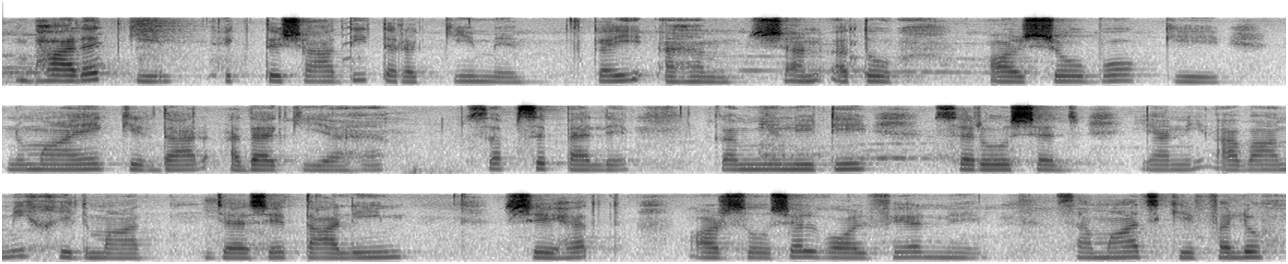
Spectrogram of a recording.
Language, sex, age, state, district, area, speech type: Urdu, female, 18-30, Bihar, Gaya, urban, spontaneous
